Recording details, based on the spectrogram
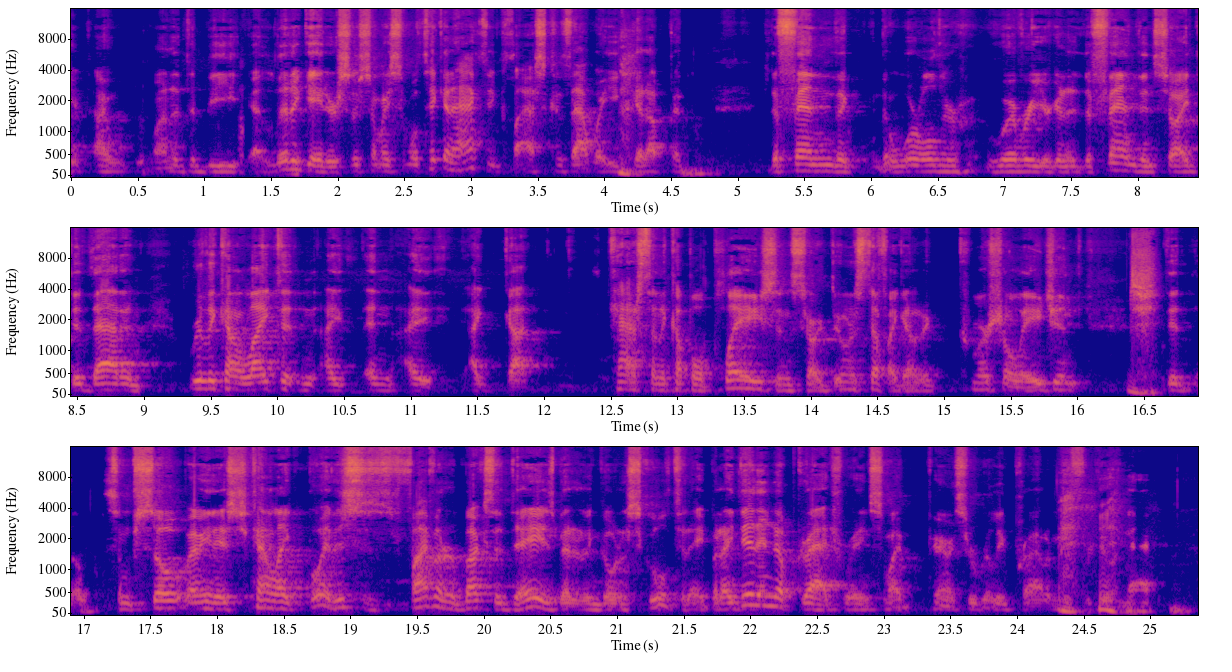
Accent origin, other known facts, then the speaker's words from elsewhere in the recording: Woodland Hills, California, United States; I grew up in the San Fernando Valley, Woodland Hills, in the '60s, and you know, the television movie business was just kind of like what people did.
